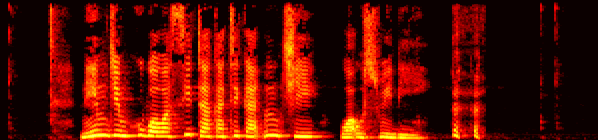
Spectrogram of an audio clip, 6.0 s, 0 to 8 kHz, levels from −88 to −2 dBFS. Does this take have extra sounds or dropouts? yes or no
yes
